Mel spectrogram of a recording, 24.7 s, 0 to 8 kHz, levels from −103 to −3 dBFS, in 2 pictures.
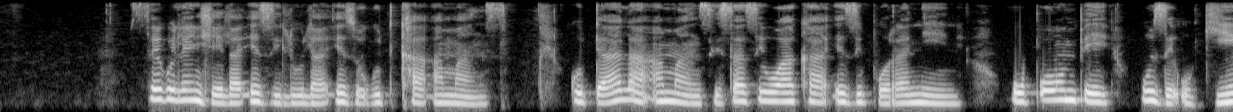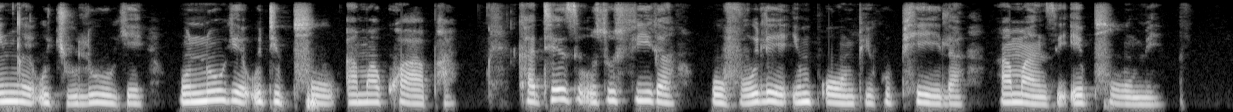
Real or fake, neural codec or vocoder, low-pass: real; none; 7.2 kHz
